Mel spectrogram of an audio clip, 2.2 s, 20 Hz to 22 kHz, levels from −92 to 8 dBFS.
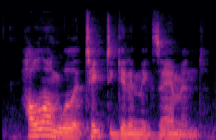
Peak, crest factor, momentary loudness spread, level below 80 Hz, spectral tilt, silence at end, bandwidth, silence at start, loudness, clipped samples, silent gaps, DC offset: -10 dBFS; 16 dB; 8 LU; -58 dBFS; -6 dB/octave; 0.15 s; 15 kHz; 0.25 s; -26 LUFS; under 0.1%; none; under 0.1%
